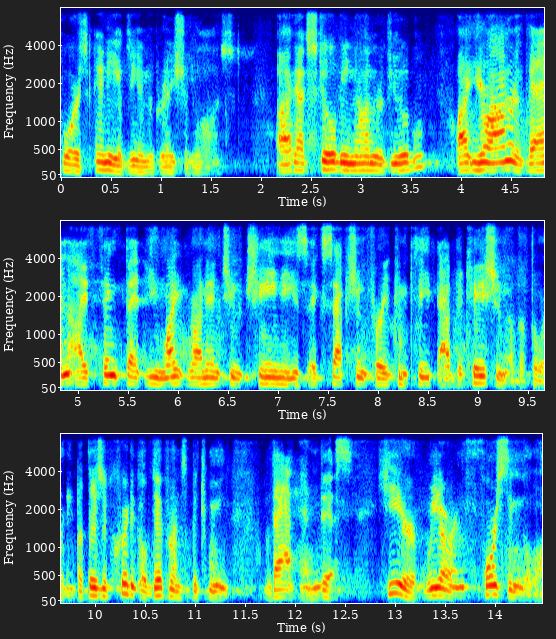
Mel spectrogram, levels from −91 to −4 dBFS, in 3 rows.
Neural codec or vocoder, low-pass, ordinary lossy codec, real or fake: codec, 16 kHz, 2 kbps, FreqCodec, smaller model; 7.2 kHz; Opus, 24 kbps; fake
